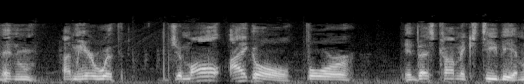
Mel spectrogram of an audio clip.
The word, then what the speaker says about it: Igle: is Rick Osman and I'm here with Jamal igel for invest Comics TV am I pronouncing that correctly Jamal you you got it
